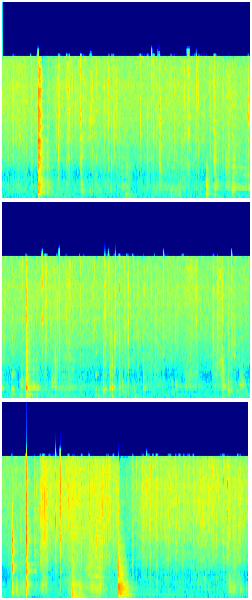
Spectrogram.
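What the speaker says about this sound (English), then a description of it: "we go ahead and then keep on stirring and saute it" A spoon stirs tofu sevai sautéing in a hot pan, a steady sizzle beneath repeated scraping and clinks of utensil against cookware, with a few louder knocks near the end and no talking.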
